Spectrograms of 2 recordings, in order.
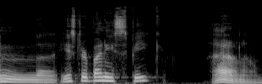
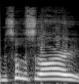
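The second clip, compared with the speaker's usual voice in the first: very high, loud fake sobbing; 12 semitones higher, 7 dB louder than usual. Retelling what a dad said to his four-year-old on Easter morning, imitating fake crying. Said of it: "He's fake crying".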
